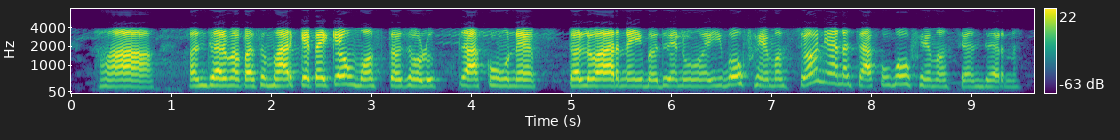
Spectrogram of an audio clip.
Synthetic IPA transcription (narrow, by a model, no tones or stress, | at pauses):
ɦã | əɲd͡ʒəɾmãpasemaɾket̪əikeʋũmɔst̪əd͡ʒəʋlũt͡ʃakũne | t̪əlʋaɾnəĩbəd̪ʱʋenũɦoibəufʰeməst͡ʃonjanãt͡ʃakũbəufʰeməst͡ʃeə̃ɲd͡ʒaɾnã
